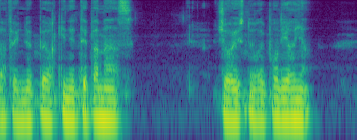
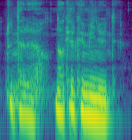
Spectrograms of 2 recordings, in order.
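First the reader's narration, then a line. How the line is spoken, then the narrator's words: Trembling exclamation. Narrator (French): s'écria Joyce, en frissonnant réellement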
